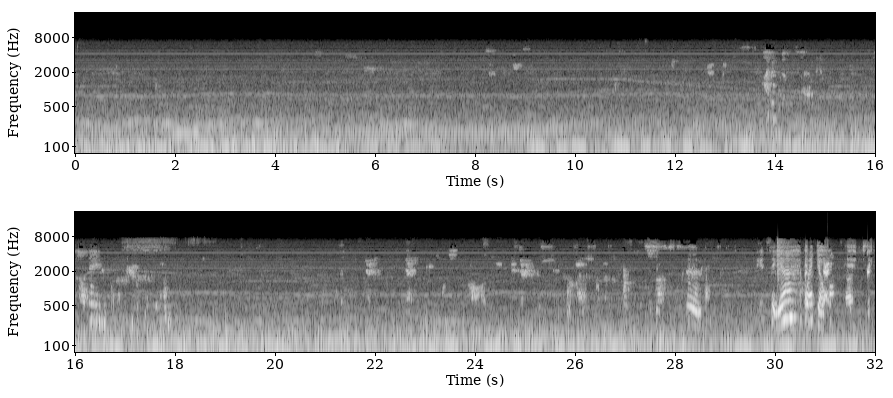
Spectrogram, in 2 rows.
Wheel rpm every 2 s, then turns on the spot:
0, 0, 0, 0, 0, 0, 0, 0, 0, 0, 0, 0, 0, 0, 0, 0.
none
